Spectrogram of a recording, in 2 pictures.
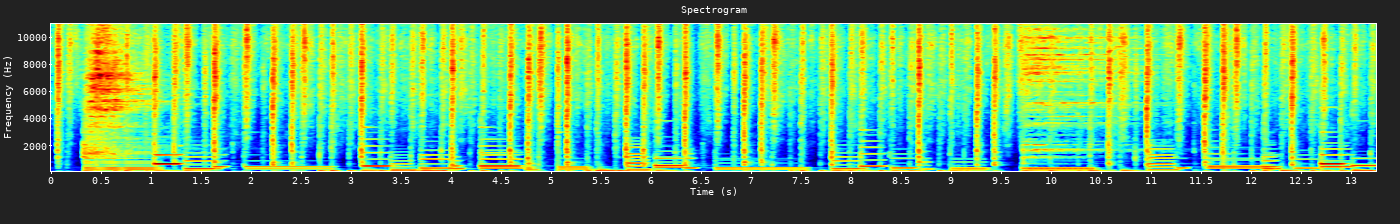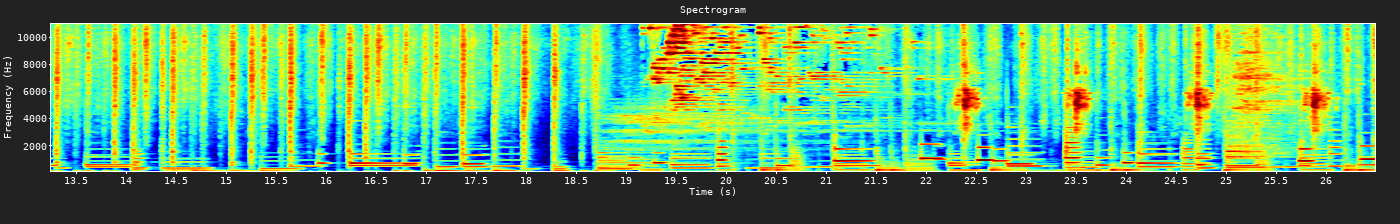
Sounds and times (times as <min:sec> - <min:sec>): Music: 0:00.0 - 0:26.4.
